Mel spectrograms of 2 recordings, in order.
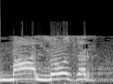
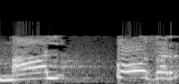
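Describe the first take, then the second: First: The 'o' is joined onto the first word. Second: The 'o' is said as a separate word. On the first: The speaker calls it right. "خالی واؤ مل جائے گا" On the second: The speaker calls it wrong. "نہیں بولیں گے"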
